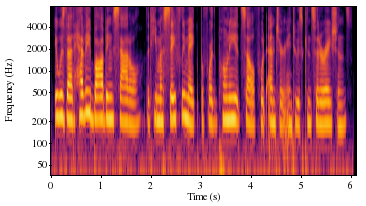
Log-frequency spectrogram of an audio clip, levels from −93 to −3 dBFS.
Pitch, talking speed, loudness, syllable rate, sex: 205 Hz, 195 wpm, -19 LUFS, 6.1 syllables/s, female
